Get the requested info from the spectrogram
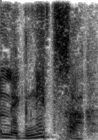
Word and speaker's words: Legnica: Para el Mietz Legnica se escribe, pero dicen que se pronuncia Legnica.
